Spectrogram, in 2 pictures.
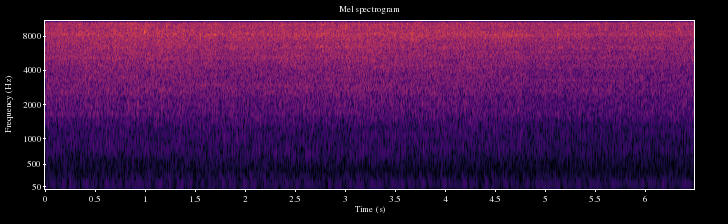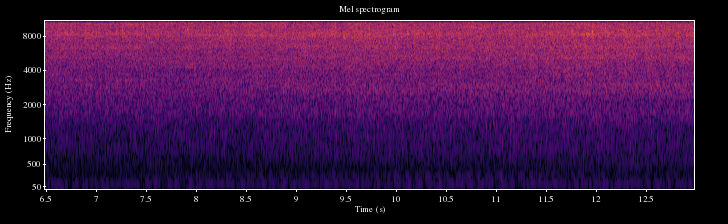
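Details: Restored 1968 Dodge Charger with a 440 big-block V8, large cam and a vacuum pump, about 5,000 miles since restoration: steady loping fast idle with even firing and no knocks or misses. Normal running.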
